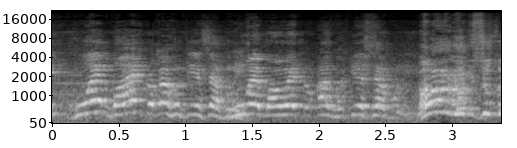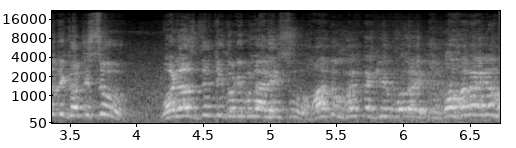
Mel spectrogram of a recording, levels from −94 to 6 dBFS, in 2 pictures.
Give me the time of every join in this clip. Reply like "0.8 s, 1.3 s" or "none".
none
